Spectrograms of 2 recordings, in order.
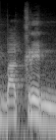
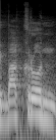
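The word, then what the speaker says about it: بكرٍ: Mbak rodtube bakrin Cup tidak boleh membacanya Maro to be bachrun tak boleh karena ada huruf ba dia mesti bacanya marortu be bakrin deh kalau digundul karena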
